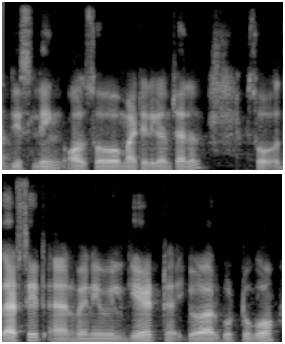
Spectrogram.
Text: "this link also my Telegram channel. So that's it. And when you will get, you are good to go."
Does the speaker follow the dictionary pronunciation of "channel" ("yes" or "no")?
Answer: no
